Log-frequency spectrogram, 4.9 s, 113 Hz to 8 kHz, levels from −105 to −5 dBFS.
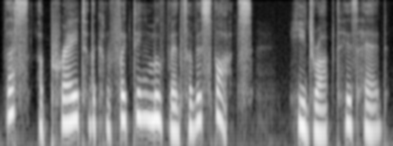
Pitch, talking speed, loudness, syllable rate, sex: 215 Hz, 170 wpm, -18 LUFS, 4.5 syllables/s, female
